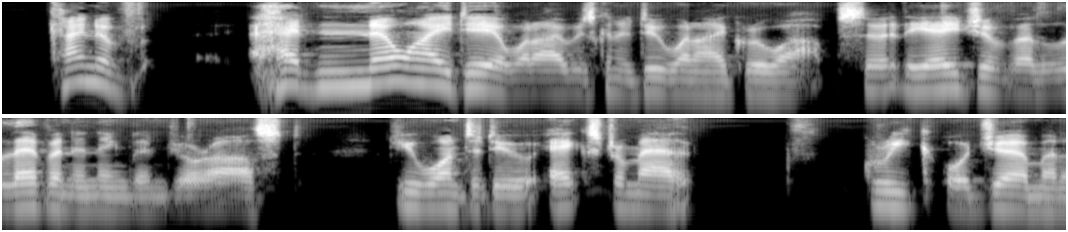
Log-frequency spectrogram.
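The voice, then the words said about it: English accent. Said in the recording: “I grew up in England, as my accent will betray me”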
